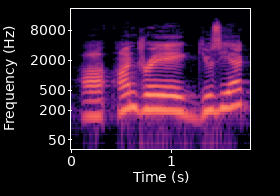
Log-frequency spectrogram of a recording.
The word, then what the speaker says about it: Andre Guziak: So our panel, Andre Guziak, did I pronounce it right?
